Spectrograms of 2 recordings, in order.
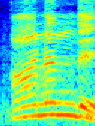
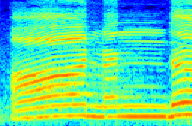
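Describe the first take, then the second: First: Said in the usual way. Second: Teacher slowly drawing out Anand; slow, drawn-out spelling aloud. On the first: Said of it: "पुलकित मतलब आनंदित". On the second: Shown as a demonstration. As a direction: stretch Anand slowly, syllable by syllable. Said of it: "ये आनंद लिख दो".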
